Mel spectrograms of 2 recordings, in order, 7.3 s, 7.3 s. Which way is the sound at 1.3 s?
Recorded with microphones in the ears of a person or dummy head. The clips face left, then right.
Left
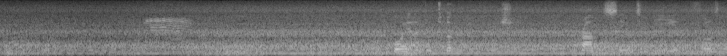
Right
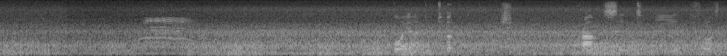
25° left (ahead or behind).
